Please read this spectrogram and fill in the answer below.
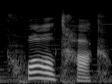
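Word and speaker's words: quaaltagh: t a g h qual talk or in some parts of Britain it's pronounced qual and it comes from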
